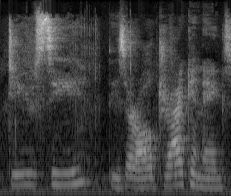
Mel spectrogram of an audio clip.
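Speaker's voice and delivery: ordinary delivery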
